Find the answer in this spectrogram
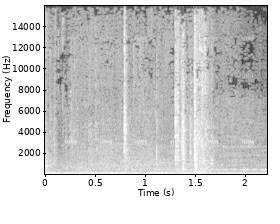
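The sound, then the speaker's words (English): A car's driver's side door opens, with a few sharp mechanical clicks and a brief clunk over a steady low rumble of a vehicle interior; no one speaks. “He left through the driver's side door.”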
